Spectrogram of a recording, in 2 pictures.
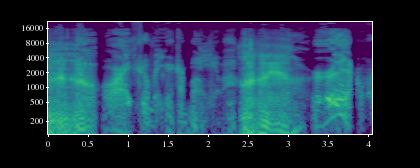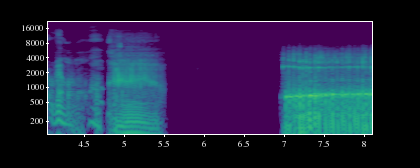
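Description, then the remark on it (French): A voice imitates a monster's snoring as it suddenly collapses, with a series of loud, rasping grunts and snorts over about five seconds, then a brief silence before a steady tonal sound begins. “Il avance vers les fillettes d'un air menaçant et s'écroule brusquement en ronflant.”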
